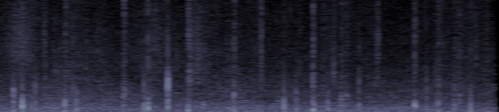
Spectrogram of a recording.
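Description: Quiet bustle of a gathered crowd: scattered footsteps, taps and small clicks at an uneven pace over a soft background noise.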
